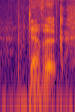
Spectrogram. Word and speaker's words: Devoke Water: But we're just walking up to, well, it's spelt Devoke. Apparently the locals pronounce it Devoke Water.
